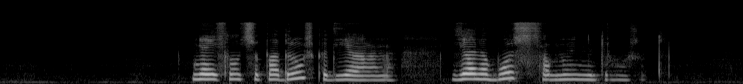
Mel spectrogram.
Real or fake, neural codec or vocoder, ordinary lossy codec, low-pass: fake; codec, 32 kHz, 1.9 kbps, SNAC; none; 7.2 kHz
